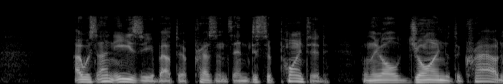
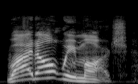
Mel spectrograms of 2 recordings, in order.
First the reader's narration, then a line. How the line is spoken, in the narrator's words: I yelled out to the sidewalk before I had time to think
